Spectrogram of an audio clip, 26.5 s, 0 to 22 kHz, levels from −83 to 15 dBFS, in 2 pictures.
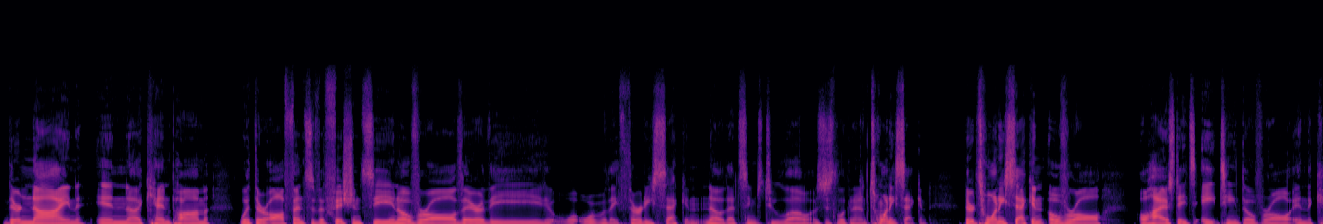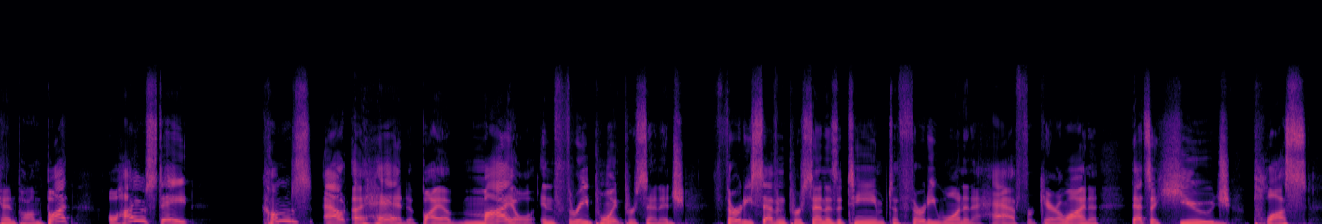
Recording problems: none

